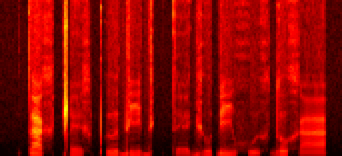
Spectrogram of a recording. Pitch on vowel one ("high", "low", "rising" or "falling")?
falling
